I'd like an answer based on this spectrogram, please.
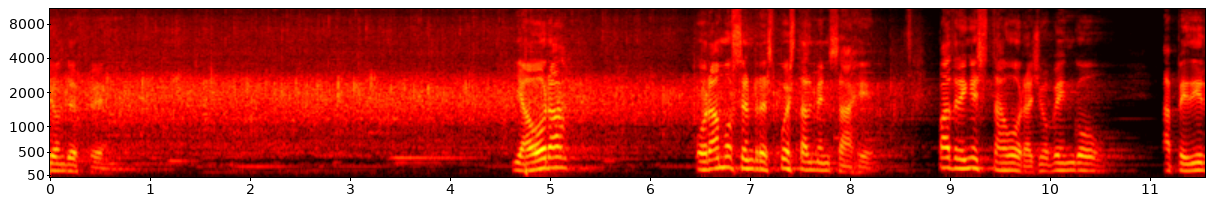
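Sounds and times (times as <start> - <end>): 
speech: 0.0 - 0.8, 4.6 - 5.3, 6.4 - 11.5
audience applause: 0.0 - 8.8.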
